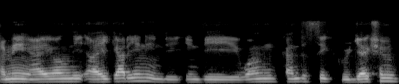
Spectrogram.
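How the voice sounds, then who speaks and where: A non-native accent at a moderate pace. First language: not English. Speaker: webinar participant. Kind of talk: question in webinar. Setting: online webinar. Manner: halting, many hesitations.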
